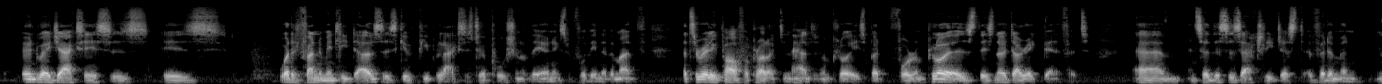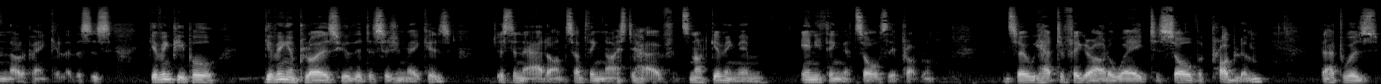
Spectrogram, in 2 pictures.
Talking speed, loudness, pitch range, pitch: 210 wpm, -24 LUFS, 90-130 Hz, 100 Hz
